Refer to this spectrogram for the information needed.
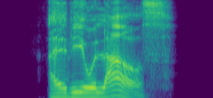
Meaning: genitive singular of Alveolar
- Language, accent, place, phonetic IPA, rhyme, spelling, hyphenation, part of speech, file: German, Germany, Berlin, [alveoˈlaːɐ̯s], -aːɐ̯s, Alveolars, Al‧ve‧o‧lars, noun, De-Alveolars.ogg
